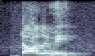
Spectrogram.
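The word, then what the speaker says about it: Ptolemy: T silent है। Toll मी ये जो पी है ये साइलेंट रखना है। पर टॉल मी नहीं बोलना। टॉलमी यानी पीस का साइलेंट है। बोलना नहीं है।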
